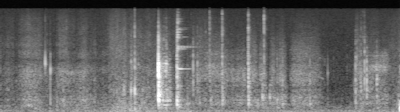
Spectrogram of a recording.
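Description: Quiet handling of quilting fabric pieces on a sewing-machine table: faint rustles and light taps, with one sharper metallic clink a little over two seconds in.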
